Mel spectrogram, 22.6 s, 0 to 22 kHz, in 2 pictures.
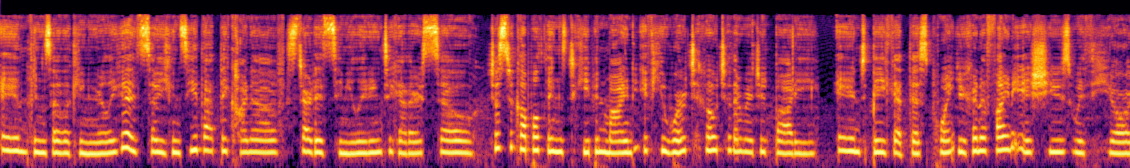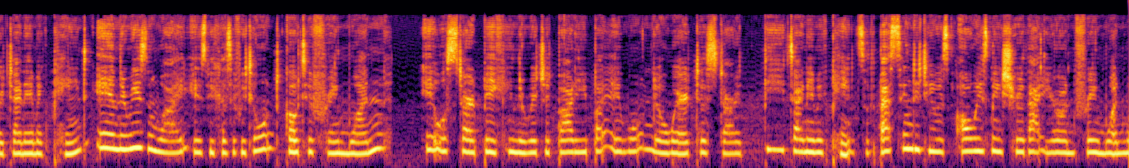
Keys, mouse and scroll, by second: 0.5 space, 1.0-2.8 scroll up 1, 2.8-4.7 scroll down 1, 7.5-9.3 drag, 20.3 click.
